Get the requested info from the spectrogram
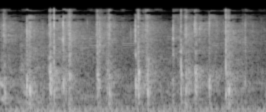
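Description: Scattered applause from a small group of people: distinct, irregular hand claps.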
